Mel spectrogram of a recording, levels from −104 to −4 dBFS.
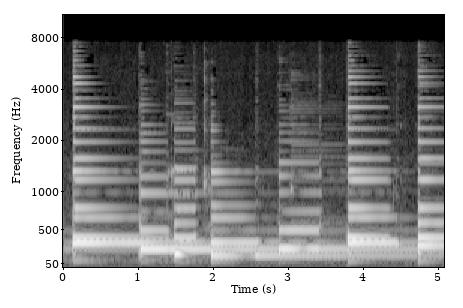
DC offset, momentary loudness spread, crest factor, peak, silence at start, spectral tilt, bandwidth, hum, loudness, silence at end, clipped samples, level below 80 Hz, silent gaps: under 0.1%; 8 LU; 14 dB; -2 dBFS; 0 s; -7.5 dB/octave; 7.2 kHz; none; -18 LUFS; 0 s; under 0.1%; -62 dBFS; none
